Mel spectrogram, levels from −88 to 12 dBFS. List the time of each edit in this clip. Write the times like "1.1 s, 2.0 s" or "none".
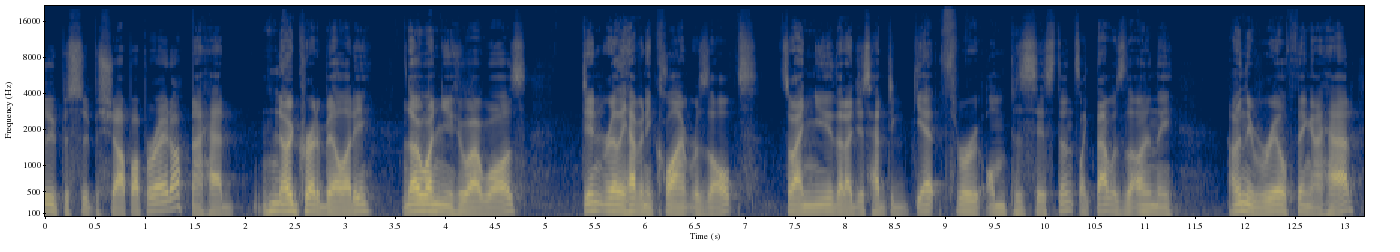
1.5 s

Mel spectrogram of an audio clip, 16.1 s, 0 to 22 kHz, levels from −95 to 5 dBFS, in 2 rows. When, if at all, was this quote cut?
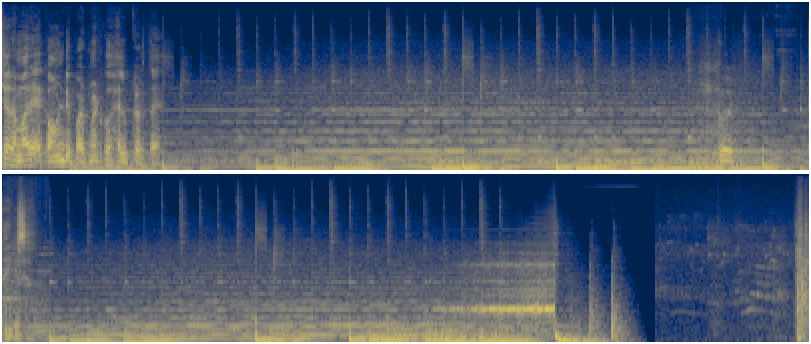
14.0 s

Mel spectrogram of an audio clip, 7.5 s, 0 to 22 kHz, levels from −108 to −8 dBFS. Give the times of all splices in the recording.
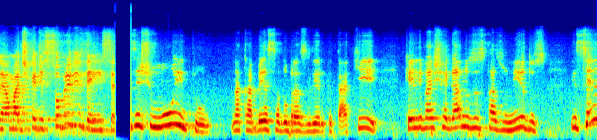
1.7 s

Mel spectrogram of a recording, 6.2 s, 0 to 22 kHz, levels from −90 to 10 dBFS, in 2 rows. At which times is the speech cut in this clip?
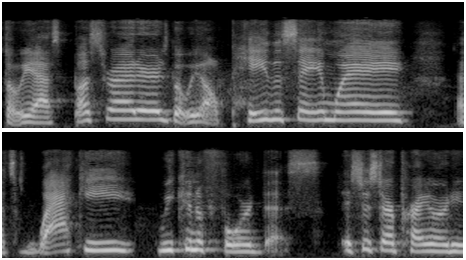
4.0 s, 5.2 s

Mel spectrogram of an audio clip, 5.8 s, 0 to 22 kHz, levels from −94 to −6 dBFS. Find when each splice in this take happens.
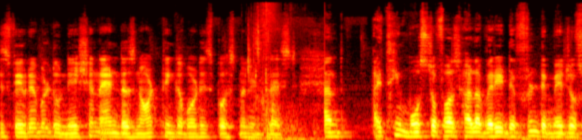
3.2 s

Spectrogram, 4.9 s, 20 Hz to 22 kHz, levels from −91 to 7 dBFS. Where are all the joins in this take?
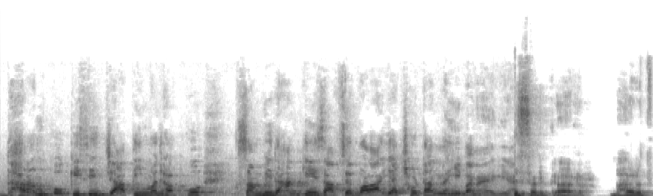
3.9 s

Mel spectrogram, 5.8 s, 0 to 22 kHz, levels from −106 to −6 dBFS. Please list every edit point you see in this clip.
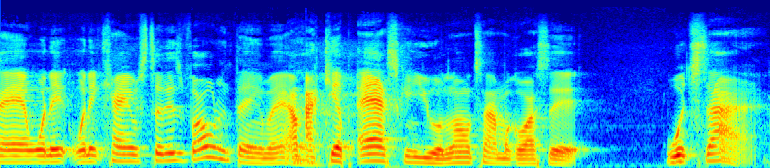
2.3 s

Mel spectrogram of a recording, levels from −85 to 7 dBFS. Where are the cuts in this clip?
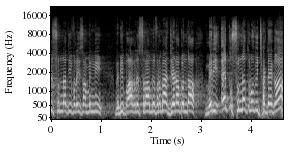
none

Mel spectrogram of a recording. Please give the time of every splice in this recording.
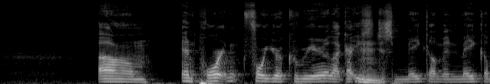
none

